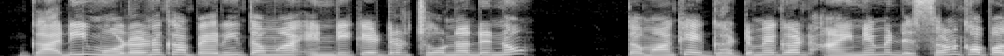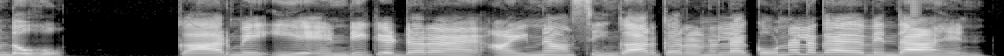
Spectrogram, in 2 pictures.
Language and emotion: Sindhi, angry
